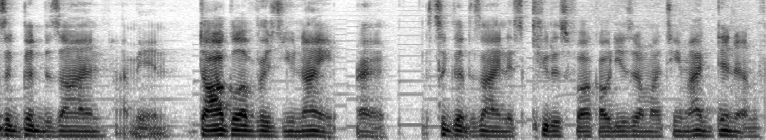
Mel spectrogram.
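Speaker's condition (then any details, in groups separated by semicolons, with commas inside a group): No condition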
